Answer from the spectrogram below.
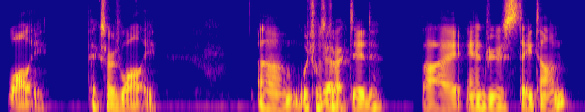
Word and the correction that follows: Stanton: Staton. – Is that really how you pronounce it? Staton? – Stanton? I guess it's Stanton.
